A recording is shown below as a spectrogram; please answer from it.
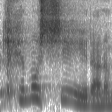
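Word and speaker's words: כמוש: 이제 후에는 이제 밀곰이 되는데 그 모스라고 하는 히브리어는 케모시라는 발음입니다.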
